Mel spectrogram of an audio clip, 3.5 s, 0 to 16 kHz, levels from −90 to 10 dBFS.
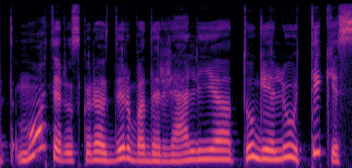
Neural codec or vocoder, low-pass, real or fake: none; 14.4 kHz; real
